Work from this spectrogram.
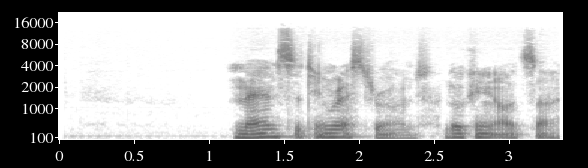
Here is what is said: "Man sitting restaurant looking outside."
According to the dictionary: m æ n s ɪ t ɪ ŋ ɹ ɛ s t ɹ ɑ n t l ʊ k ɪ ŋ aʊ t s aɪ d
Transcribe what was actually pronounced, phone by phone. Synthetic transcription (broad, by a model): m æ n s ɪ t ɪ ŋ ɹ ɛ s t ɹ ɑ n t l ʊ k ɪ ŋ aʊ t s aɪ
